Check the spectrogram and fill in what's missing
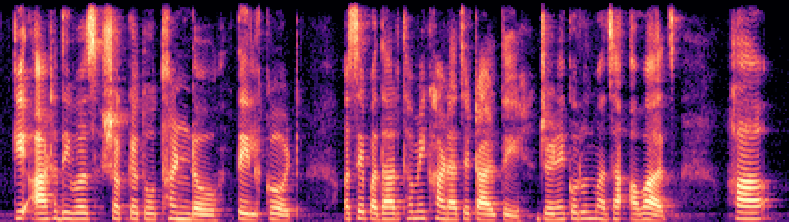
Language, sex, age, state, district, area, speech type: Marathi, female, 30-45, Maharashtra, Kolhapur, urban, spontaneous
